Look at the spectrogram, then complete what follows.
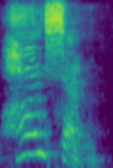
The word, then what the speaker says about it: handsome: Now, in Wednesday, handsome and handkerchief, we have a silent D in the middle. So it's not Wednesday and it's not handsome. It's not handkerchief. It's Wednesday. We pronounce it as a word, one word, not two words.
